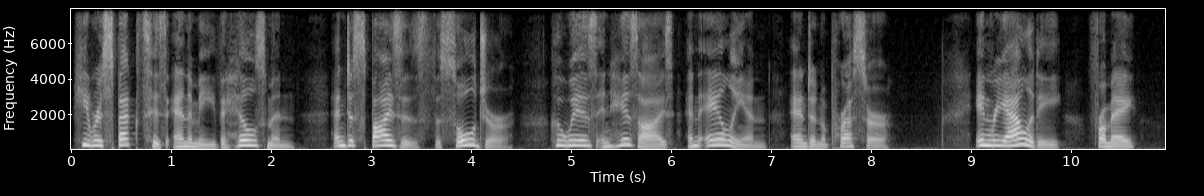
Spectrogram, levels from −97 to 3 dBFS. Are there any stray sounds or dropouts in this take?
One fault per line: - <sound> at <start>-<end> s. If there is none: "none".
none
